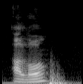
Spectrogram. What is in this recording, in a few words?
hello, ukrainian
